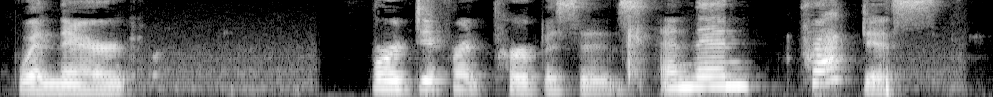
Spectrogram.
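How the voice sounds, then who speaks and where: Speaking in a Canadian accent at a medium pitch, a woman moves at a fairly slow pace with very wide pitch swings and long, frequent pauses. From Canada, Saskatoon. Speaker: voiceover artist. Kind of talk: interview.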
